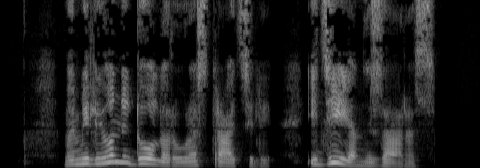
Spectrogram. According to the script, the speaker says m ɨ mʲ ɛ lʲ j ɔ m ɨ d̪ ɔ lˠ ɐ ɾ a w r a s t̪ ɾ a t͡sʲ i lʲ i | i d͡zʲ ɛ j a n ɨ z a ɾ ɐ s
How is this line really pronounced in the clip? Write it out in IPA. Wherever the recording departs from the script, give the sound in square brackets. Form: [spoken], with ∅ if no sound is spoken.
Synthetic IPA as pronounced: m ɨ mʲ [i] lʲ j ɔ [n] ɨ d̪ ɔ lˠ ɐ ɾ [ɐ] w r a s t̪ ɾ a t͡sʲ i lʲ i | i d͡zʲ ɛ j a n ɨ z a ɾ ɐ s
